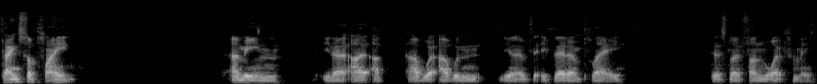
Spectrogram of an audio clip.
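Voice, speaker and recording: A man from Denmark speaking casually as an interviewed actor, halting and repeating phrases as he searches for words. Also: sits low, steady tone.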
